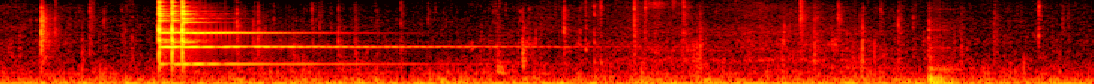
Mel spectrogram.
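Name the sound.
glasses clinking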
